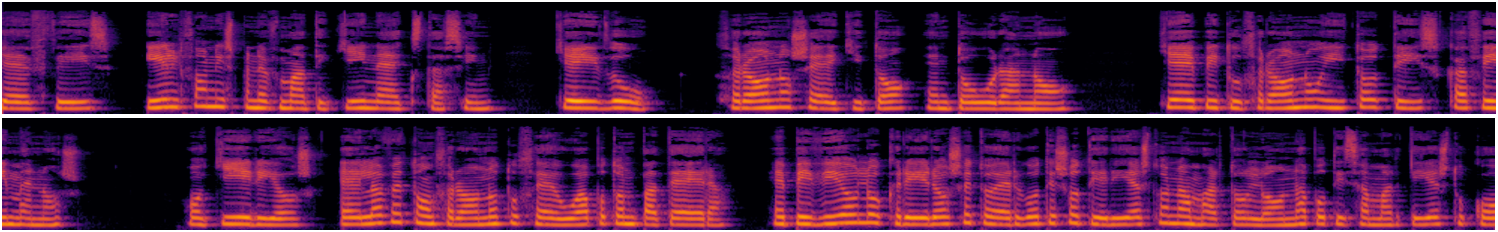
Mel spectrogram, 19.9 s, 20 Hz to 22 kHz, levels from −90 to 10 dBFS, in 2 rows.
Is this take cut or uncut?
cut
